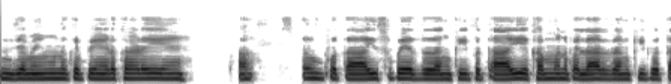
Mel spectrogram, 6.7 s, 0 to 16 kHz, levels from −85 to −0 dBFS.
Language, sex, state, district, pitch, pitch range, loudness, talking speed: Hindi, female, Uttar Pradesh, Budaun, 180 Hz, 175-185 Hz, -15 LUFS, 170 wpm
